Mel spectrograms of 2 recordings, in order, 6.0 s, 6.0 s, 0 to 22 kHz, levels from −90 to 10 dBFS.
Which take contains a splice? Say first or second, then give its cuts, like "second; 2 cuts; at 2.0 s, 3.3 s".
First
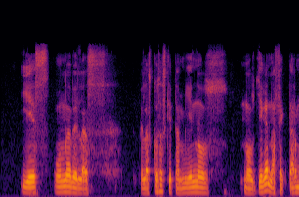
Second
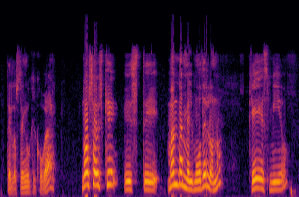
second; 1 cut; at 4.8 s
